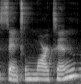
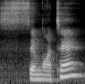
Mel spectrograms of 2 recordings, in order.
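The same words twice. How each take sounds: First: The name is pronounced the Dutch way. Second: The name is pronounced the French way. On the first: It names the Dutch side of the island. "French and Dutch Saint Martin. So I will pronounce that" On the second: It names the French side of the island. "French and Dutch Saint Martin. So I will pronounce that"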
